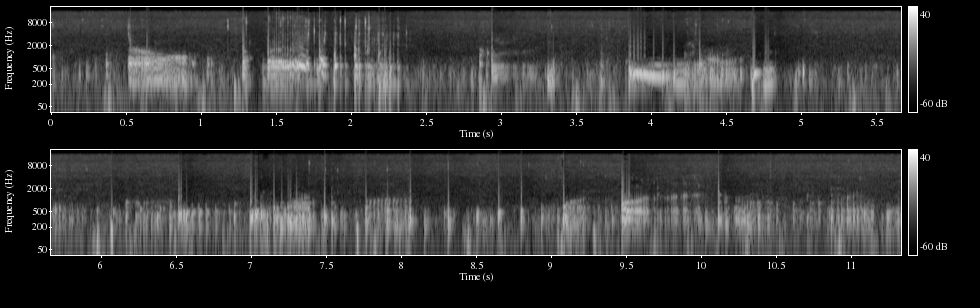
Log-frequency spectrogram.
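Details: An adult's stomach with continuous low gurgling and bubbling rumbles and wet pops; ordinary stomach growling (borborygmi).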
